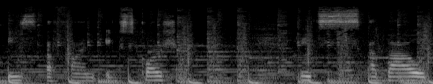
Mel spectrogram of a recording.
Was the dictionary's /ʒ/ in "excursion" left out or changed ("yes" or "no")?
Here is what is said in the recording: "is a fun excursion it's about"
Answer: yes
